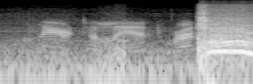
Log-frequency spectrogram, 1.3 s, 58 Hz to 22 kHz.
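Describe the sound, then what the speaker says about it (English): A jet taking off in Microsoft Flight Simulator 2020 swells into a loud, broad roar with a rising whine, following a stretch of quieter radio-style talk. "there is somebody Jet taking off there"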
